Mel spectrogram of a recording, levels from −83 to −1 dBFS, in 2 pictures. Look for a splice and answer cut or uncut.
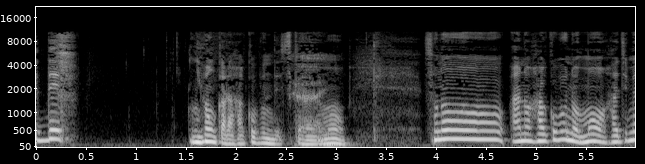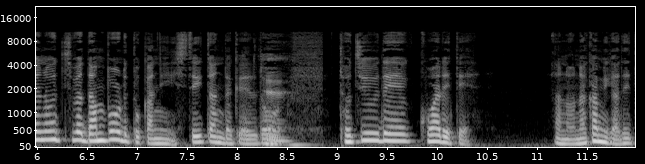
uncut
